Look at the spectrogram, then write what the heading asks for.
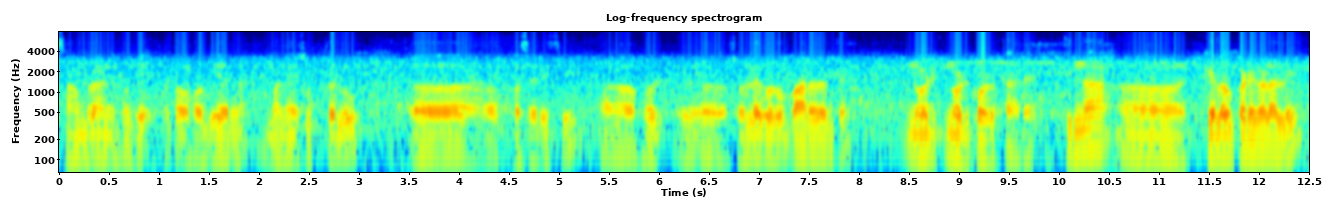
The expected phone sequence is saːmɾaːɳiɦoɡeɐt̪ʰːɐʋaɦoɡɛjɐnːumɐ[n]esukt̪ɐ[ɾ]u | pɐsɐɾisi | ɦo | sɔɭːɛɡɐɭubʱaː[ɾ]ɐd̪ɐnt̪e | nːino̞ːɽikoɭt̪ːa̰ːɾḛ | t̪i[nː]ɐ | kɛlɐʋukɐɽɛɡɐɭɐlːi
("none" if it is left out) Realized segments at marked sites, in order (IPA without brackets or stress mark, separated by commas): n, l, ɾ, nː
